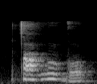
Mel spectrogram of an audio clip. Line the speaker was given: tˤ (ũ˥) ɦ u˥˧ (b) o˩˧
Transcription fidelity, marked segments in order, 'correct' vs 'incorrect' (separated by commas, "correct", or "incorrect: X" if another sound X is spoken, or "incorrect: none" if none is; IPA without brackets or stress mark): correct, incorrect: ɡ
